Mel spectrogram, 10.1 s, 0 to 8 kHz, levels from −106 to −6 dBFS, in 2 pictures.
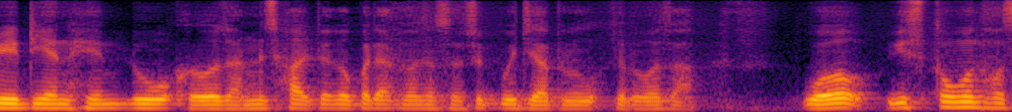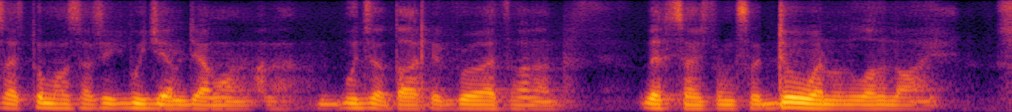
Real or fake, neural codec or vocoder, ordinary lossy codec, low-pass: fake; codec, 16 kHz, 0.5 kbps, FunCodec, trained on Chinese and English, 25 frames a second; none; none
